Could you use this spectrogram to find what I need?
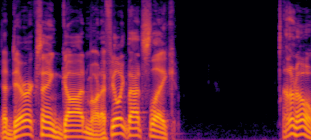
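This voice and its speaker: A man's pitch swings very widely as he talks at a fairly quick pace. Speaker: podcast host. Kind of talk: live podcast chat reading viewer comments. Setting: live stream. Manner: casual, hesitant with fillers.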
